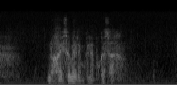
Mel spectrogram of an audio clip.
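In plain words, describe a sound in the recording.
A man speaks briefly and firmly, close by.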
